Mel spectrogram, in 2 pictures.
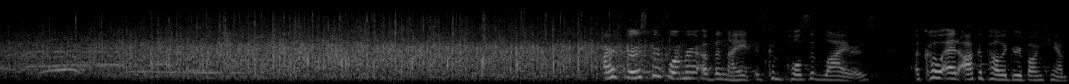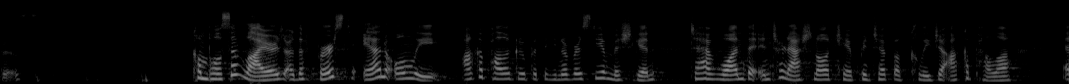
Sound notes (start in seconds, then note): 7.2 applause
